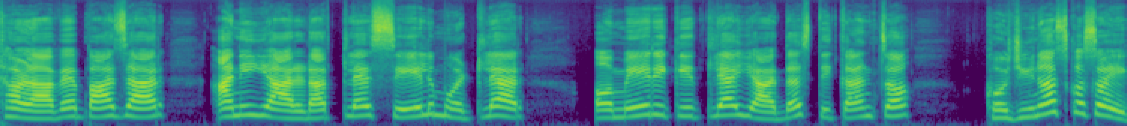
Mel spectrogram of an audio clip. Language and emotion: Goan Konkani, happy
